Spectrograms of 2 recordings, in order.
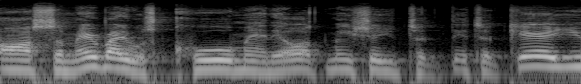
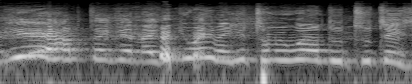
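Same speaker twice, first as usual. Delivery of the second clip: high, loud, fast protest; exasperated protest; 11 semitones higher, 8 dB louder, faster than usual. Retold or imitated. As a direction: complain in a rush.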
